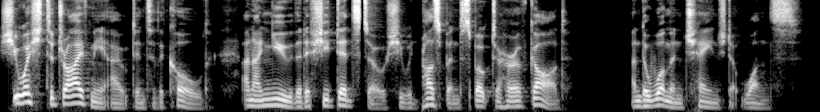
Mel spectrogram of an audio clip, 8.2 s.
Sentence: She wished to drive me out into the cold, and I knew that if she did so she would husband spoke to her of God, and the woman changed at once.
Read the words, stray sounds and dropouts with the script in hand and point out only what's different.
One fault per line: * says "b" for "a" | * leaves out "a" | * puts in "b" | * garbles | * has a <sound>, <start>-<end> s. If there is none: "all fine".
* has a dropout, 3.6-3.7 s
